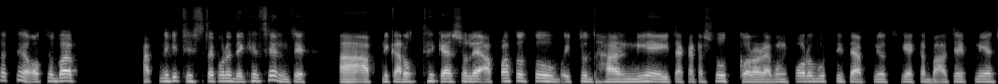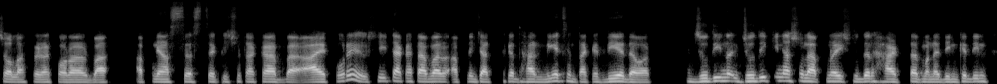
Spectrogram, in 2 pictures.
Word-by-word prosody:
সাথে? 180 +3 -6 0.2
অথবা 155 +4 +3 0.8
আপনি 145 - -10
কি - - +3
চেষ্টা 140 0 -3
করে 150 0 +2
দেখেছেন 155 - 0
যে - - +3 0.4
আ - - +7 0.2
আপনি 120 +4 -7
কারো 125 +1 +4 0.2
থেকে 150 -1 -1
আসলে 135 0 +2
আপাতত 145 +1 -1 0.3
একটু 140 - -6 0.2
ধার 120 0 +4 0.2
নিয়ে 135 +1 +3
এই 115 - 0
টাকাটা 125 +2 -3
শোধ 145 -3 +1
করার 115 -2 +4
এবং 120 +3 -4
পরবর্তীতে 135 -1 -1
আপনি 125 - -15
হচ্ছে 115 - -9
গিয়ে 120 -1 0
একটা 125 - -6
বাজেট 110 +5 -3
নিয়ে 130 0 +2
চলাফেরা 115 0 -1
করার 110 -1 +2
বা 105 - +5 0.4
আপনি 125 - -5
আস্তে, 115 +2 -8
আস্তে, 120 - -10
কিছু 125 +2 -11
টাকা 125 +1 0 0.2
বা - - +4 0.2
আয় 120 +1 +5
করে 155 +10 0 0.2
সেই 155 -1 -5
টাকাটা 140 -1 +1
আবার 130 0 +3
আপনি 125 +3 -11
যার 115 - +3
থেকে 135 -1 -3
ধার 125 0 +2
নিয়েছেন 155 +2 -1
তাকে 120 +1 -1
দিয়ে 140 +1 +6
দেওয়ার। 105 -1 +2 0.5
যদি 145 +3 +2
না 165 - +3 0.2
যদি 145 +3 +3
কিনা 170 -1 0
আসলে 150 0 +1
আপনার 140 +2 0
এই - - -7
সুদের 135 +1 0
হারটা 125 +2 +1
মানে 120 0 0
দিনকে 120 +2 -1
দিন 140 - -1
130 Hz, 190 wpm, -22 LUFS, 120-145 Hz, 0.8 s, আ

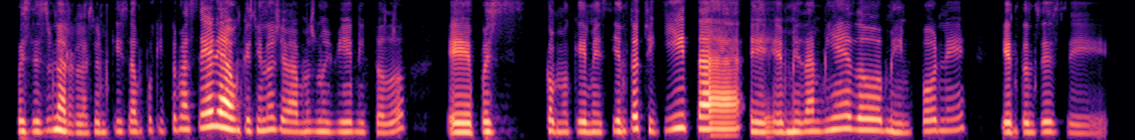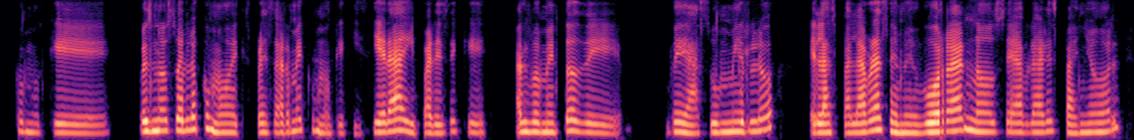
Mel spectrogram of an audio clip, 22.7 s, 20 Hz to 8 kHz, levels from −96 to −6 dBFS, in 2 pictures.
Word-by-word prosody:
pues 215 -1 -1
es 210 0 -3
una 240 -1 +5
relación 190 +1 -7
quizá 210 +1 -7
un 210 - -11
poquito 225 +1 -14
más 255 0 -3
seria, 300 0 +10
aunque 235 -3 +2
sí 230 - -4
nos 250 +2 -2
llevamos 210 -2 -5
muy 210 -1 -3
bien 205 0 -5
y 195 - -8
todo, 195 +8 -8 0.4
eh, 195 0 +5
pues 210 +3 -3 0.2
como 200 -3 -4
que 205 +1 0
me 200 0 -4
siento 215 +5 0
chiquita, 205 - +3
eh, 200 -1 0
me 205 +1 +2
da 215 +1 -1
miedo, 240 +1 +1
me 220 -2 -3
impone 225 +7 -7 0.3
y 200 - +2
entonces, 200 +1 -3
eh, 175 -2 -16 0.4
como 200 -3 -8
que 175 -1 -6 0.3
pues 215 0 +5
no 225 0 +3
suelo 235 +3 0
como 220 -8 0
expresarme 190 +4 -7
como 205 -8 -8
que 175 -1 -16
quisiera 200 +7 0
y 200 -3 -2
parece 185 +3 -6
que 190 -3 -10 0.3
al 200 +1 +1
momento 200 +2 -1
de 185 -4 -7 0.4
de 200 -1 0
asumirlo, 205 - -2 0.3
las 190 0 +1
palabras 195 +7 +1
se 200 -4 +1
me 185 0 0
borran. 215 +6 +5
No 205 -2 -1
sé 200 0 -8
hablar 195 +1 -4
español 200 +4 -5
205 Hz, 160 wpm, -21 LUFS, 190-225 Hz, 0.4 s, seria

